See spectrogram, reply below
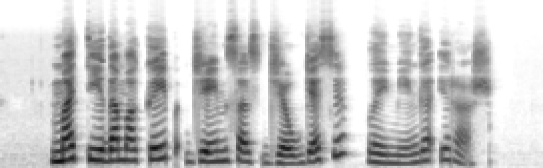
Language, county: Lithuanian, Šiauliai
